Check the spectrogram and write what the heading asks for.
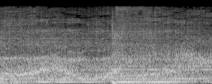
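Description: Doom-death metal: heavily distorted, down-tuned guitar and bass holding a long low chord, with a drum and cymbal hit about a second in.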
